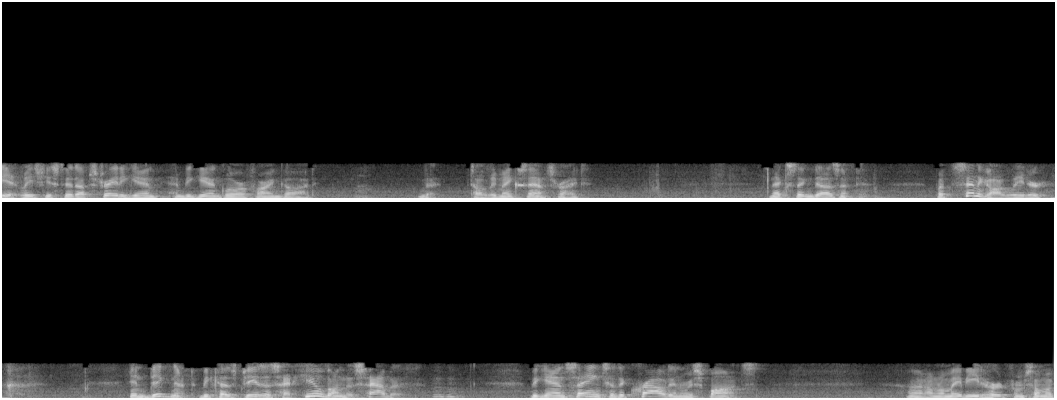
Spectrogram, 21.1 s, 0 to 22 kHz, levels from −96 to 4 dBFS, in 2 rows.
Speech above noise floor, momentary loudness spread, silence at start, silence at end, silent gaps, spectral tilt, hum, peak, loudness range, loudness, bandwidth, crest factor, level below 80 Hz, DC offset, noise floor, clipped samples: 25 dB; 19 LU; 0 s; 0 s; none; -11 dB/octave; none; -2 dBFS; 5 LU; -19 LUFS; 4 kHz; 18 dB; -46 dBFS; under 0.1%; -43 dBFS; under 0.1%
